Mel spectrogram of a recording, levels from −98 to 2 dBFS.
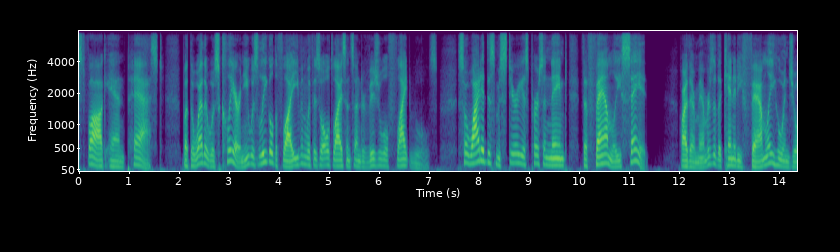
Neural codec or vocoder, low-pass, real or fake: codec, 16 kHz in and 24 kHz out, 0.9 kbps, LongCat-Audio-Codec, fine tuned four codebook decoder; 7.2 kHz; fake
